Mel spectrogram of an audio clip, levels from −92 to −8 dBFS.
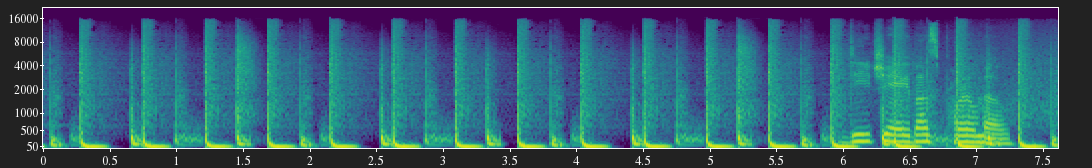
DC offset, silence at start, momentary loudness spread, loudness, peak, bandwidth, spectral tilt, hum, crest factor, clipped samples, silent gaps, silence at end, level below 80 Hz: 0.2%; 0 s; 6 LU; -20 LUFS; -2 dBFS; 16.5 kHz; -5.5 dB/octave; none; 16 dB; under 0.1%; none; 0 s; -22 dBFS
